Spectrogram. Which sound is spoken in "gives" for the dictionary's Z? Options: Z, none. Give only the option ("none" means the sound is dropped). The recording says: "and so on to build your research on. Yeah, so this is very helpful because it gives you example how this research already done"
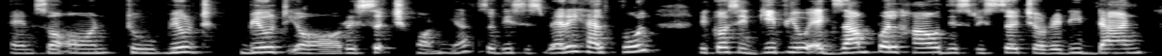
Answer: none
